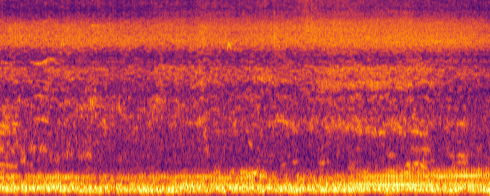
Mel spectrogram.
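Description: Diesel-hauled passenger train running away along the track: a steady low rumble with a steady high hiss above it.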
